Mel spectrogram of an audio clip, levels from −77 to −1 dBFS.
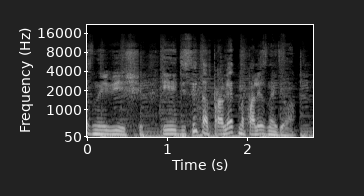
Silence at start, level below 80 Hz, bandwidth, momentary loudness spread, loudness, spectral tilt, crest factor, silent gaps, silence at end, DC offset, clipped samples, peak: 0 s; -36 dBFS; 16 kHz; 5 LU; -25 LUFS; -5.5 dB/octave; 12 dB; none; 0 s; under 0.1%; under 0.1%; -12 dBFS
